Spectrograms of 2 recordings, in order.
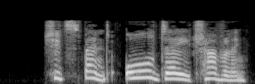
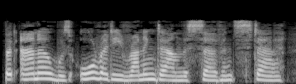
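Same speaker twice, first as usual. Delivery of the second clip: usual speaking voice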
